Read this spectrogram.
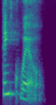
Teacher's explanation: o som do W praticamente some e a gente vai ter o som do I double L na junção com o K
